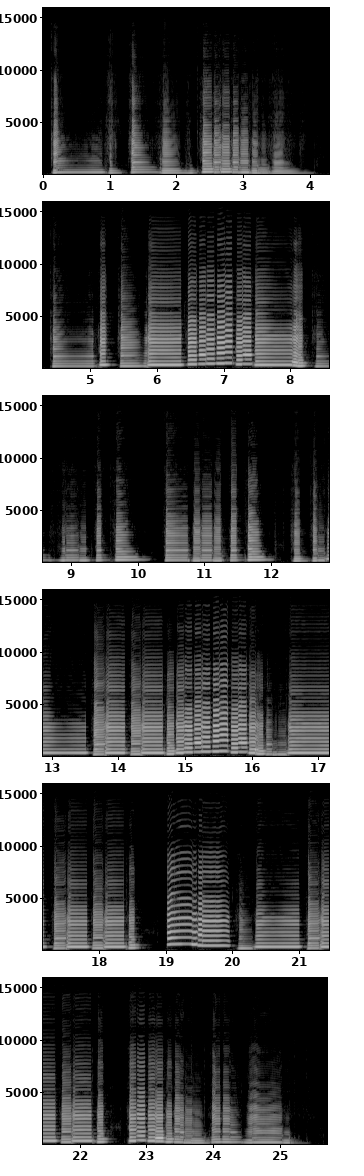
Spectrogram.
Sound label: SAX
